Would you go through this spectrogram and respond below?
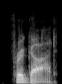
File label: "forgot", American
